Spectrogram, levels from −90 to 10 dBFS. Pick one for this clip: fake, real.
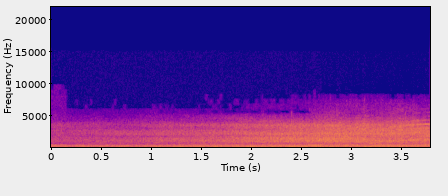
real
